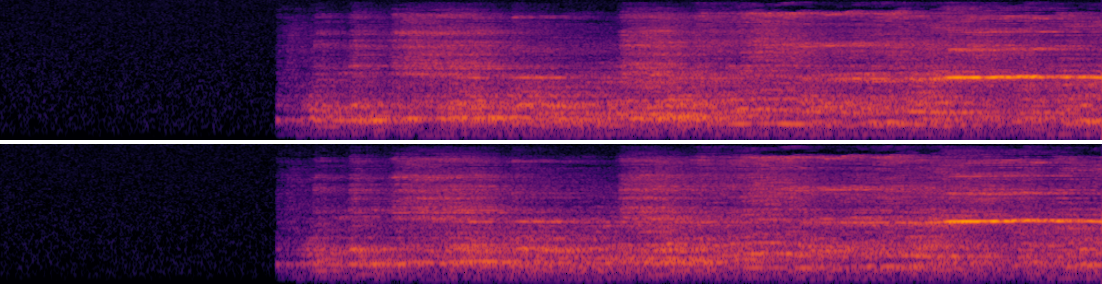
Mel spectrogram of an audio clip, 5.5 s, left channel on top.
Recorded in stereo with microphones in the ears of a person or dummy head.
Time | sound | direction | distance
1.4 | a squeak | 15° right (ahead or behind) | 1.2 m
